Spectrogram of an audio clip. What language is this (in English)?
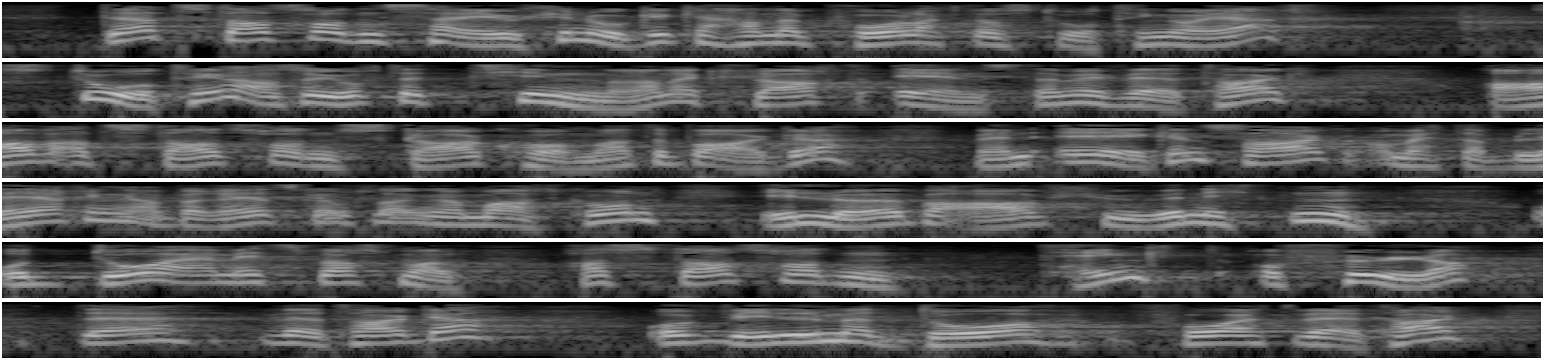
Norwegian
